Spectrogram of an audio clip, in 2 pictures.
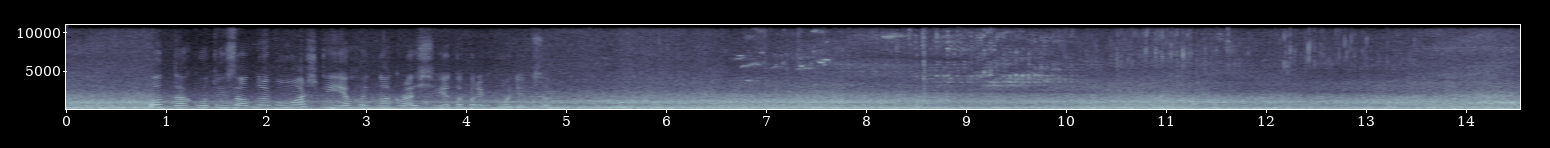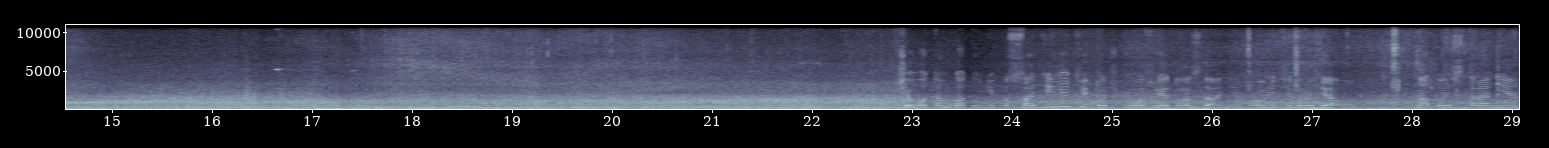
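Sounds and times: cars driving past: 0:00.0 - 0:29.0.

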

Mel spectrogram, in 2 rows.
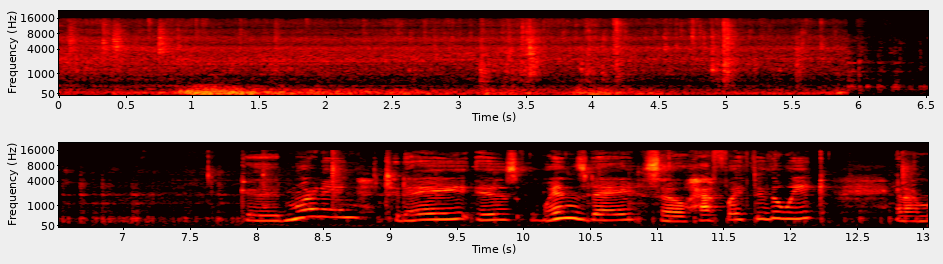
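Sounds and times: heavy rain pouring: 0:00.0 - 0:05.9
low thunder rumble: 0:00.0 - 0:05.9.

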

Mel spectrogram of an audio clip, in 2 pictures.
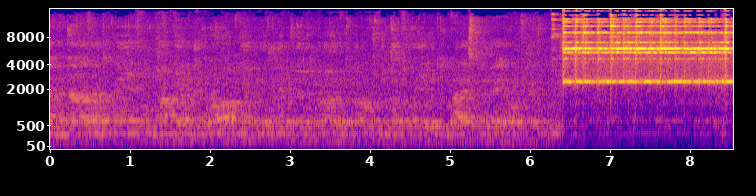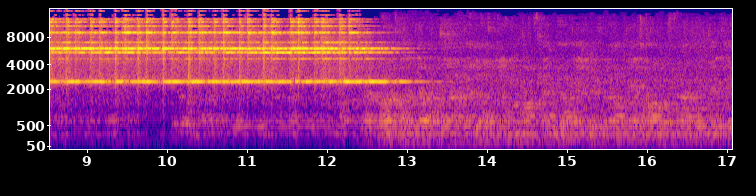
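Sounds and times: hand bell ringing rapidly: 0:06.4 - 0:13.4.

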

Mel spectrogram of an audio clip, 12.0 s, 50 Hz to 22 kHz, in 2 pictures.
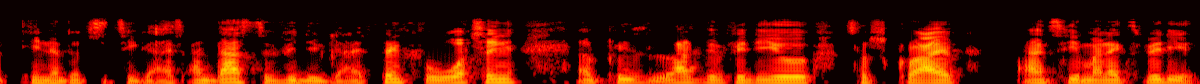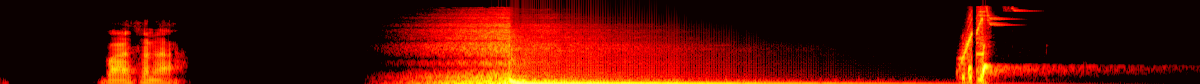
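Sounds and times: deep boom: 0:08.1 - 0:10.5
sharp rising pop: 0:08.1 - 0:11.2.

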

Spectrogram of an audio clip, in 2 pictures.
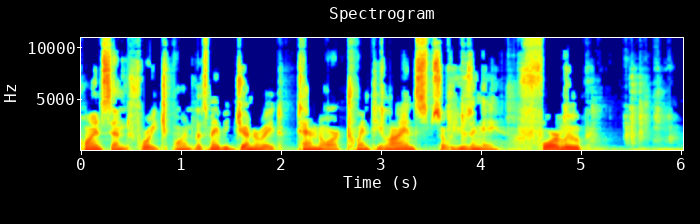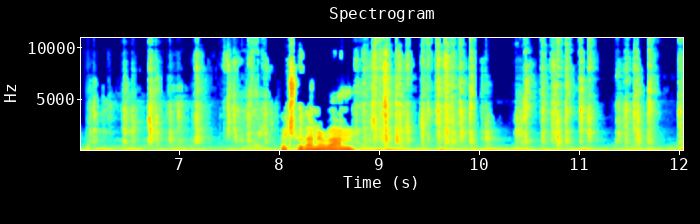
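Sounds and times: computer keyboard typing: 0:03.6 - 0:12.0.

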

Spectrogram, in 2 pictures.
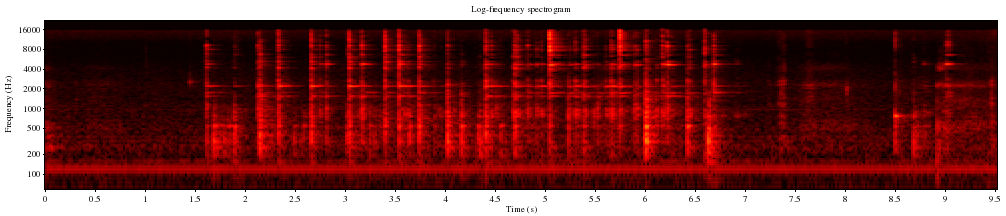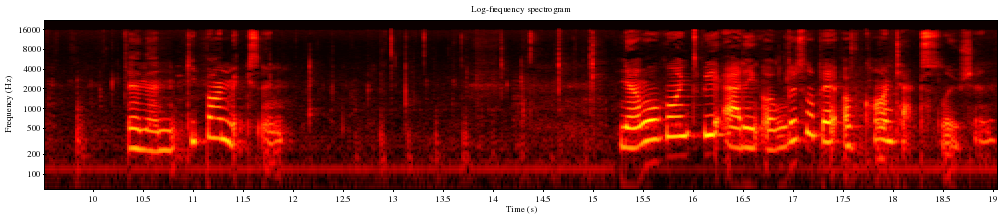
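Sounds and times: utensils clinking against glass bowl: 0:01.6 - 0:07.0, 0:08.5 - 0:09.2.

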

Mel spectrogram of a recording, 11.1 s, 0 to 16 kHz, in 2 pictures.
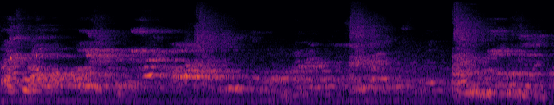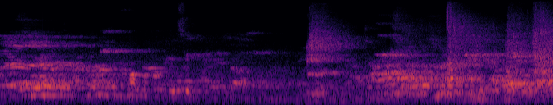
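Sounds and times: indistinct voices talking: 0:00.0 - 0:11.0.

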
